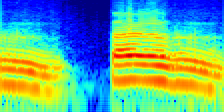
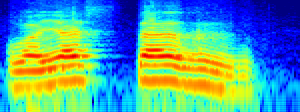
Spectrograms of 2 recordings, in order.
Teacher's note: Huruf ghin dia melibatkan kerongkong, makhraj kerongkong.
